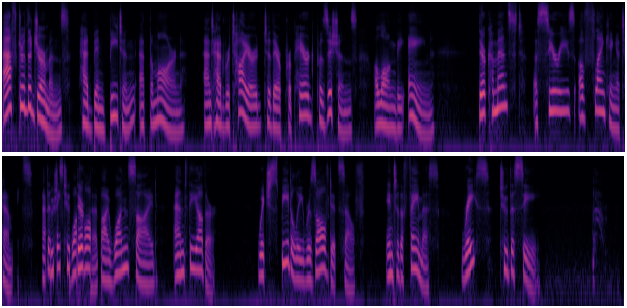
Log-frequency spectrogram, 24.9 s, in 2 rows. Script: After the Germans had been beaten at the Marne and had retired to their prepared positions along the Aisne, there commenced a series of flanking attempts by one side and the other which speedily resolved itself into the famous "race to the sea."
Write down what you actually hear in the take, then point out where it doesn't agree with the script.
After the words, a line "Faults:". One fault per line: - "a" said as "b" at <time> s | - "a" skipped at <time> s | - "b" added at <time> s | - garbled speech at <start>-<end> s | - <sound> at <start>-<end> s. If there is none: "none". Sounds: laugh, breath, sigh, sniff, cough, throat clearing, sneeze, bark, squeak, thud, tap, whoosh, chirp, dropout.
After the Germans had been beaten at the Marne and had retired to their prepared positions along the Aisne, there commenced a series of flanking attempts [garbled] by one side and the other which speedily resolved itself into the famous "race to the sea."
Faults:
- garbled speech at 13.3-14.4 s
- cough at 24.2-24.6 s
